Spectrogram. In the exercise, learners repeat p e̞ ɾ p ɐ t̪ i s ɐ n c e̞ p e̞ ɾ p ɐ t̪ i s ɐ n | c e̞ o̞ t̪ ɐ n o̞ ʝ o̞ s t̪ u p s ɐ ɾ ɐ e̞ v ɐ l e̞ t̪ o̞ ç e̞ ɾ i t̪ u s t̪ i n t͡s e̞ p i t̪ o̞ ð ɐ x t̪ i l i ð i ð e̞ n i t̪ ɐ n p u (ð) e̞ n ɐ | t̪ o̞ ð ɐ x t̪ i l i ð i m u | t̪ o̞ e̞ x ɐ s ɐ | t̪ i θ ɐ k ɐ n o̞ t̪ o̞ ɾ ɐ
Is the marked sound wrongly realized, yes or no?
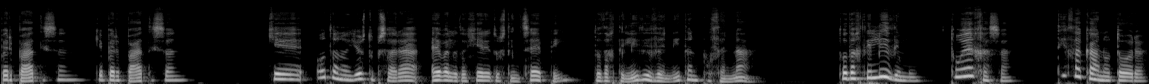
yes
